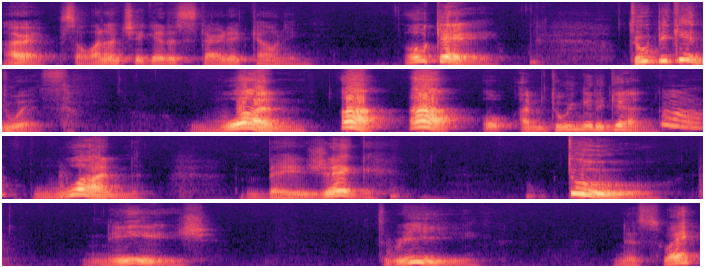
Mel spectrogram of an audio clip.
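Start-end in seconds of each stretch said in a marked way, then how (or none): 2.7-18.7 put-on Transylvanian accent, louder and much slower. Asked to start the counting lesson, the character counts in a Transylvanian accent. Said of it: "the Transylvanian accent is a lot like".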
